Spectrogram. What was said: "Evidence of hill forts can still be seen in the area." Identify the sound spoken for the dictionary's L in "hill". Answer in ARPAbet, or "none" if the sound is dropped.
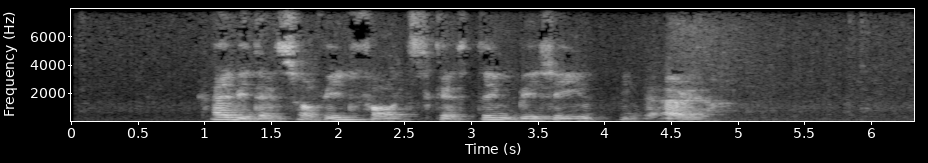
N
